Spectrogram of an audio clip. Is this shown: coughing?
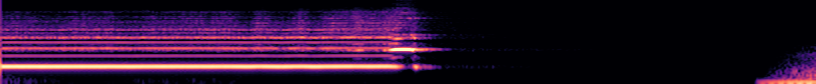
no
